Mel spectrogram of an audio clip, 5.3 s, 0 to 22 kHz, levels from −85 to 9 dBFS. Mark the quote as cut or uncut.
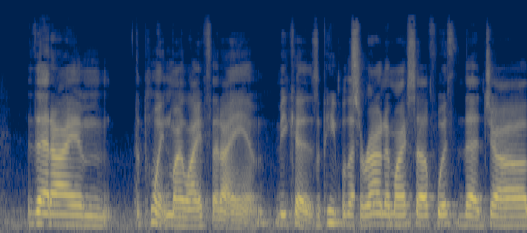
cut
